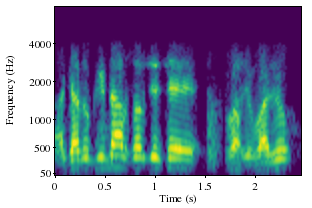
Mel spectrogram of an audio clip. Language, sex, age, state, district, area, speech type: Maithili, male, 60+, Bihar, Araria, rural, conversation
